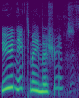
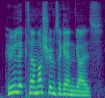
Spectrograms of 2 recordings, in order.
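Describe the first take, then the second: First: Very high, slow put-on voice; silly high voice. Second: Gasping, higher and louder; surprised gasp. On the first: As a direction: stretch it out in a squeaky character voice. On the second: Real, not acted. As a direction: gasp and blurt it out.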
